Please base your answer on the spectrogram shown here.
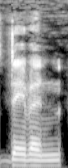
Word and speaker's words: Davin: His name is Davin. Davin. Is it? Davin. I don't know anybody named It's Davin. spelled D-A-V-I-N. Yeah, Davin. Davin. Oh, okay. I guess if you're going by the Gaelic pronunciation.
